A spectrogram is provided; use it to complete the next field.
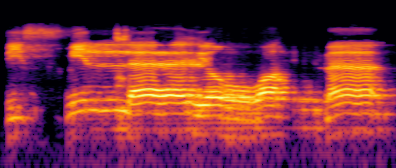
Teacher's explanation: Ro-nya tebal, ha-nya tipis.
